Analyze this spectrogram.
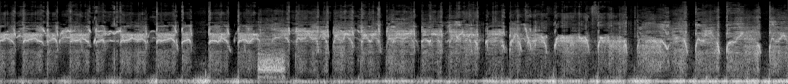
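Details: Nest of wild kingfisher chicks as the parent arrives with a black lizard: shrill, overlapping high squealing continues throughout, partly masked by a strong low droning hum and a brief mid-pitched sound near the middle.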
